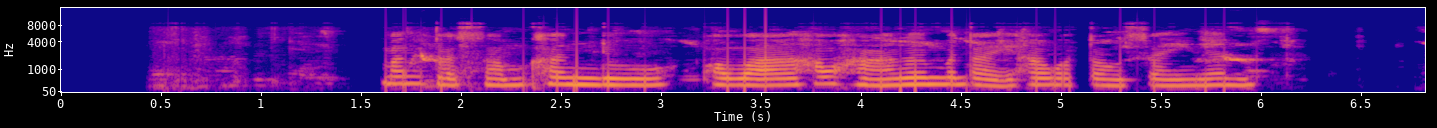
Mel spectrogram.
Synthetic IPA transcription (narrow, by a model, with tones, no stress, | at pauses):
ma˧˥˨nka˧˩sa˨˦mkʰa˧˥˨njuː˧pʰɔ˧waː˧ha˧˥˨whaː˩˦ŋɤ˧˥˨nbɔː˧˥˨da˨˩jha˧˩wka˧˩t̪ɔː˧˩ŋsa˧˩jŋɤ˧˥˨n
